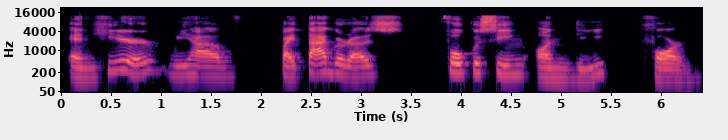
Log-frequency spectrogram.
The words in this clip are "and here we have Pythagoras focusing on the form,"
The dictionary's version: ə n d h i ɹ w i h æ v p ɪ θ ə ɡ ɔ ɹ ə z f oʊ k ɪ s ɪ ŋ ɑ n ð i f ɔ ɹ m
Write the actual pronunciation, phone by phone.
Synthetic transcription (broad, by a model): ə n d h i ɹ w i h æ v p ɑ t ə ɡ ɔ ɹ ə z f oʊ k ɪ s ɪ ŋ ɑ n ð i f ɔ ɹ m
